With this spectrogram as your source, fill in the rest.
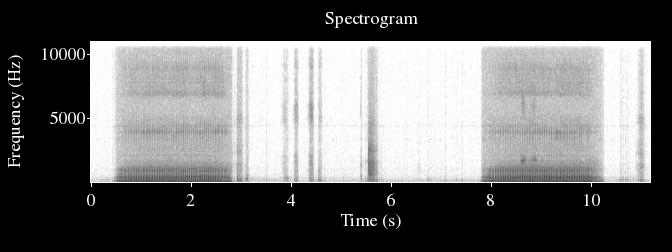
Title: funny Cavlier king charles snoring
